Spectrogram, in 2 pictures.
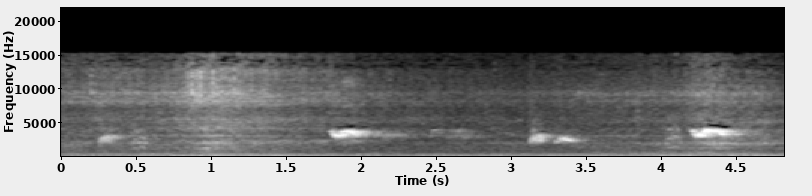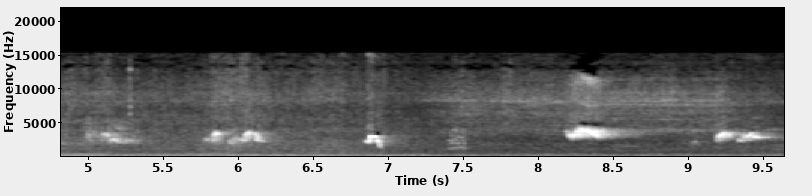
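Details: Red-whiskered bulbul, wild-caught and keen to sing, repeats short bright whistled phrases roughly every one to two seconds, some with a sharp high note, over steady low-pitched hum.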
